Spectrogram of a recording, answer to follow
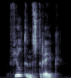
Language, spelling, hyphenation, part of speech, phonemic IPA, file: Dutch, fieltenstreek, fiel‧ten‧streek, noun, /ˈfil.tə(n)ˌstreːk/, Nl-fieltenstreek.ogg
- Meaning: fiendish trick, act of knavery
